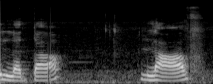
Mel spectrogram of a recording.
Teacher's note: ल को हम दंत यानी कि दांतों की सहायता से बोलते हैं।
